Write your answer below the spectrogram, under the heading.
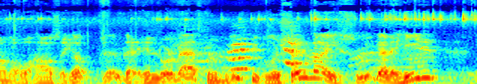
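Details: Six-week-old West Highland White Terrier puppies from Princess Fiona's litter, indoors: a run of high, wavering whimpers and yips rising and falling in quick succession, overlapping one another, with people talking in the background.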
